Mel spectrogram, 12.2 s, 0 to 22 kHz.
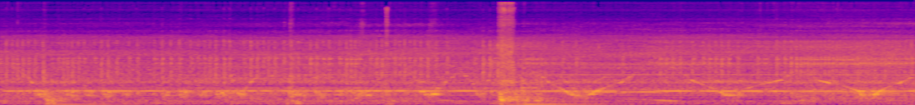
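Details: Creality K2 Plus 3D printer, about a week of use, firmware updated 2025-05-01, printing unusually slowly (owner unsure if print setting is why): steady mid tone with rising and falling motor chirps and light clicking; owner thinks it sounds different, cause unknown.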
